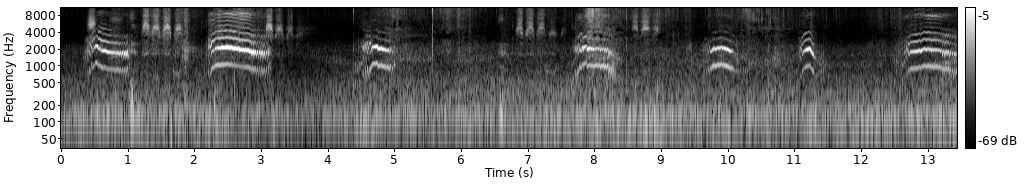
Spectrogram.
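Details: Very hungry black and white cat calling loudly, giving a rapid series of about seven wavering meows, some bending up then down, every second or two, over low background rumble.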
